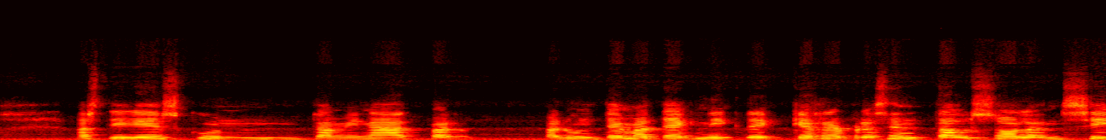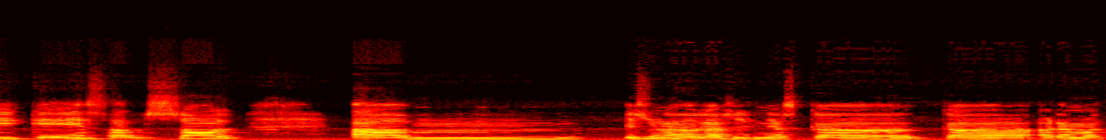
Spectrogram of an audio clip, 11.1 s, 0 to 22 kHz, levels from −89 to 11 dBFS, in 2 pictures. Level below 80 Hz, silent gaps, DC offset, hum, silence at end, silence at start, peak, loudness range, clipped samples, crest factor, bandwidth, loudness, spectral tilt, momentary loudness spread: -78 dBFS; none; under 0.1%; none; 0 s; 0.2 s; -6 dBFS; 3 LU; under 0.1%; 16 dB; 10.5 kHz; -20 LUFS; -4.5 dB/octave; 11 LU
